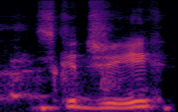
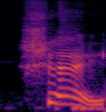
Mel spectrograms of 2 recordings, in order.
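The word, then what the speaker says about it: Skjei: if they had drafted Brady Shea? Oh gosh. Skajay? And from the Carolina Hurricanes, we select Brady Skajai. Skajai. Brady Skajai. Let's go. Skajai. It's like, no. Shea. It's Brady Shea.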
